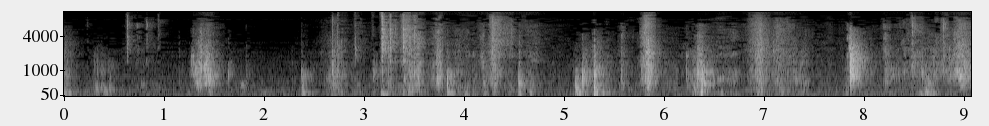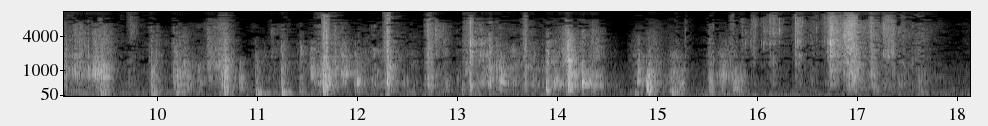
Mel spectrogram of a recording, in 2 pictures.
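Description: Foil trading-card pack wrappers crinkling and being torn open, with cards handled and riffled: an irregular run of crackles and rustles.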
